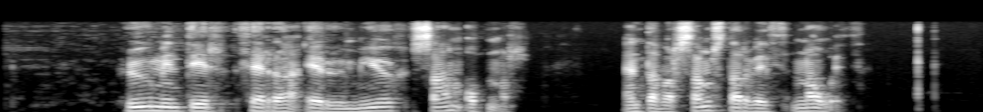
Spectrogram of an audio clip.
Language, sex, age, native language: Icelandic, male, 18-19, Icelandic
